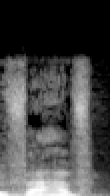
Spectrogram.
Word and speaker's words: Vav: here is it and it is a v indeed not w a v and when we say VAV V A V so it is V it is V not W no and it's an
